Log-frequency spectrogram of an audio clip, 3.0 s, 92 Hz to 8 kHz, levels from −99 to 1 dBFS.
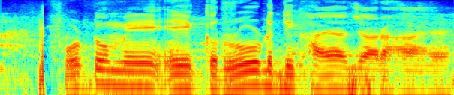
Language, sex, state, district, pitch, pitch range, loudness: Hindi, male, Bihar, West Champaran, 120 Hz, 100-140 Hz, -15 LUFS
